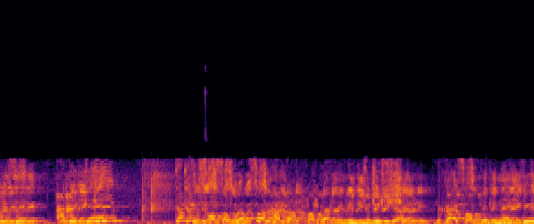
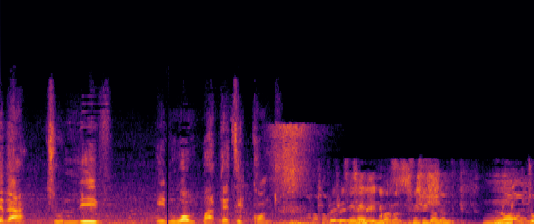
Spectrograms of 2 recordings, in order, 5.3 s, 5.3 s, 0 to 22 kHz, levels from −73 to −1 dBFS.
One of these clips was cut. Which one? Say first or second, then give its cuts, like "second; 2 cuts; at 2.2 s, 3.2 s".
second; 1 cut; at 3.2 s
